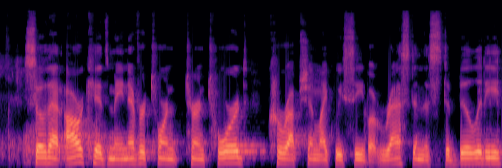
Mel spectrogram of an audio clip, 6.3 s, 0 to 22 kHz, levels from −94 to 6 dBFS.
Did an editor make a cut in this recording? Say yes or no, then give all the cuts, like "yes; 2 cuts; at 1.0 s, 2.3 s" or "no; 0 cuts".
yes; 1 cut; at 4.6 s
